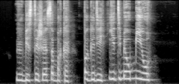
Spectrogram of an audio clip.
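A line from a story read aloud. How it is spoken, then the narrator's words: Furious shout while running. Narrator (Russian): бежала и бешено кричала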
